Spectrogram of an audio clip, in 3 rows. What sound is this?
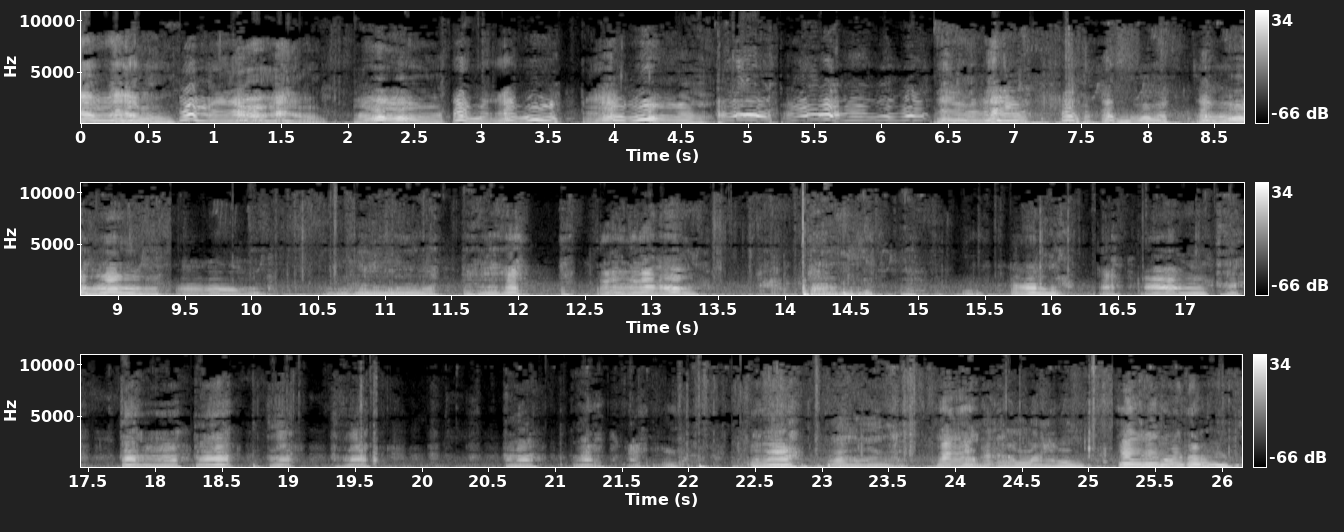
Sound effects > Animals
Malinois Dog Sounds
Malinois Belgian Shepherd dog groaning and moaning and making other sounds while picking up chunks of tree trunks. Collage from multiple iPhone 15 Pro videos. Extracted and uploaded with permission using Audacity. The Audacity Labels txt (actually tsv) for the cut points is: 0.000000 0.741723 0.741723 2.049478 2.049478 2.766893 2.766893 4.752766 4.752766 5.227438 5.227438 6.398889 6.398889 9.395465 9.395465 16.328435 16.328435 17.224671 17.224671 18.269592 18.269592 22.325488 22.325488 23.767937 23.767937 25.180635 25.180635 26.158299 Except something doesn't quite work with copying or displaying the tabs.
bark, barking, complaining, fuss, groan, grumbling, moan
